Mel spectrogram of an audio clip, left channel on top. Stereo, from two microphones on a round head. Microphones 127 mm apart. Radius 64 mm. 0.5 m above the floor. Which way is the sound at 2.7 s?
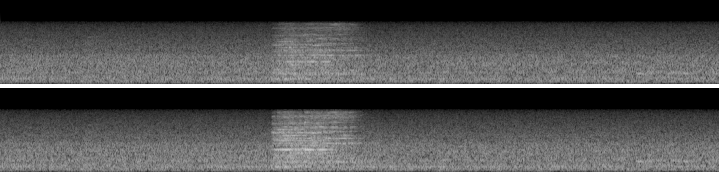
65° right (ahead or behind).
